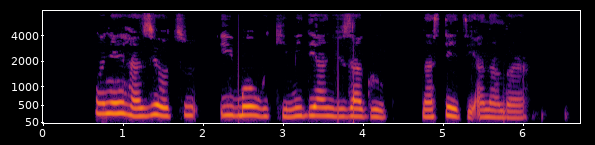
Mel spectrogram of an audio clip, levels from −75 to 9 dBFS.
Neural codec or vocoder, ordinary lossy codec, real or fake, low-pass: none; AAC, 48 kbps; real; 7.2 kHz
